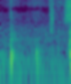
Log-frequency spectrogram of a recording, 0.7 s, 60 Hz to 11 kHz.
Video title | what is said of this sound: MG 1968 MGB Roadster Walk Around | it's got the thump of being metal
